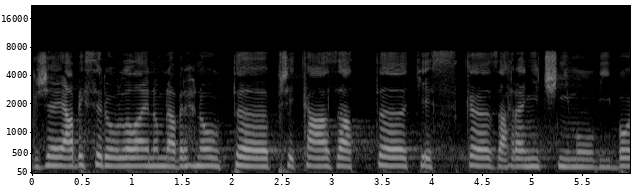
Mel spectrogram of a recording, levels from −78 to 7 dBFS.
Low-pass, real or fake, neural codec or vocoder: 7.2 kHz; real; none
